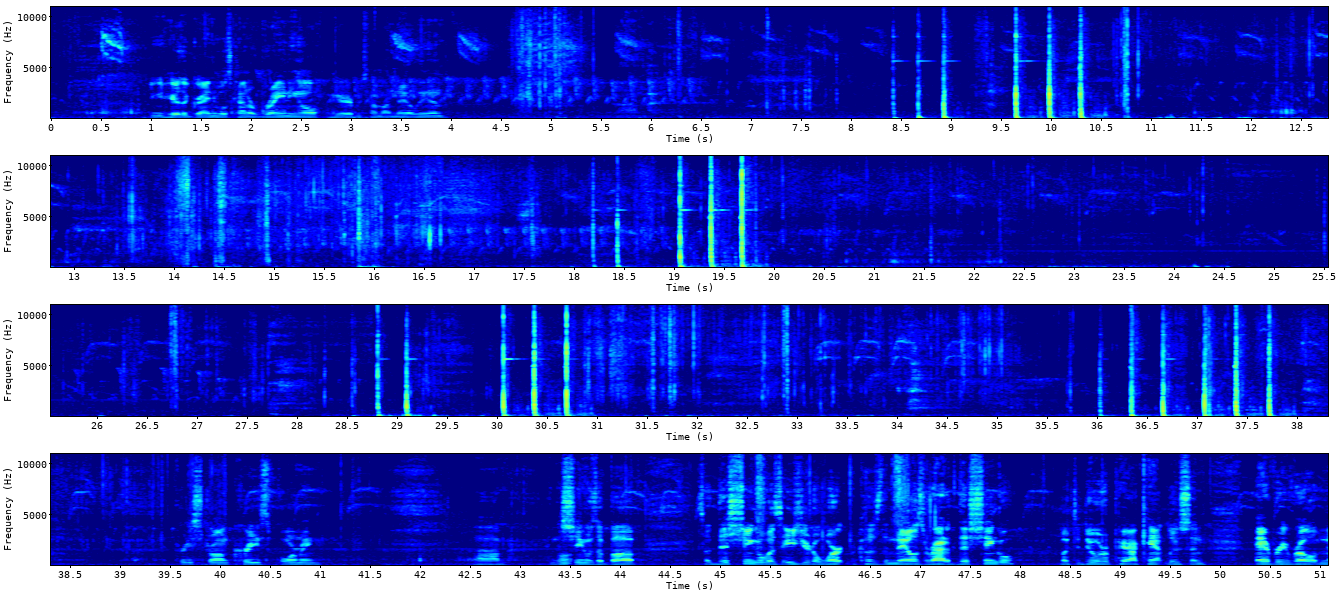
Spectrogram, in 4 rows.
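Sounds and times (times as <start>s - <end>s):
hammer striking roofing nails: 8.4s - 10.9s, 18.2s - 20.2s, 28.6s - 31.2s, 36.0s - 38.2s
shingles scuffing: 28.6s - 32.1s, 36.0s - 38.2s.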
